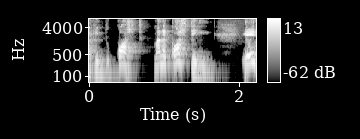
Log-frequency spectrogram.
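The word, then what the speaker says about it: kos: খর্চা এটাকে মালয়েশিয়ান ভাষায় সাধারণত বলা হয় কস সি ও এস না হয়ে কে ও এস কারণ ওরা কে ক এর মত উচ্চারণ করে কস যেমন খাওয়া খরচ কস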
